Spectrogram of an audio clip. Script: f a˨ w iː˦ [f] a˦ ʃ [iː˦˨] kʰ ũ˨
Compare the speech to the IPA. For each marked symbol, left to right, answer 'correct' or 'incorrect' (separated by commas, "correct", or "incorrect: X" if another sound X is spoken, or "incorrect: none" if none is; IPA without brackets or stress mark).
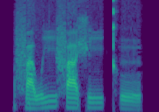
correct, incorrect: iː˦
